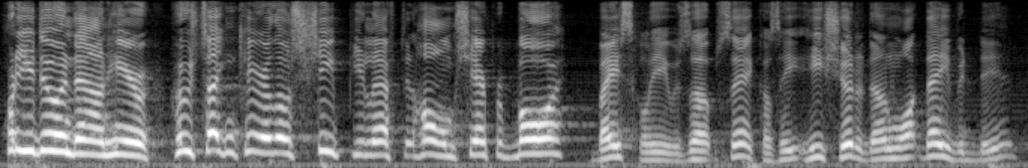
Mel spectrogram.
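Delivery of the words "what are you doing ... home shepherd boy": put-on higher, louder scolding older brother; a big brother snapping at the boy; retold angry brother. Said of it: "his brother got mad and said".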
